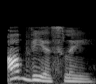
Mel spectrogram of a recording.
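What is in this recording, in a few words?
"obviously", American English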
